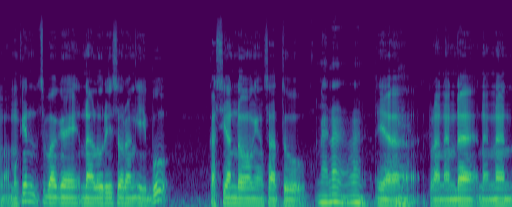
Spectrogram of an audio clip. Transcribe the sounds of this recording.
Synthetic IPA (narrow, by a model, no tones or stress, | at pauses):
ma̰muŋkɪnsəbaɡajnaluɾisoɾaŋibu | kasiandɔŋjaŋsat̪unananananjapəɾanandananan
